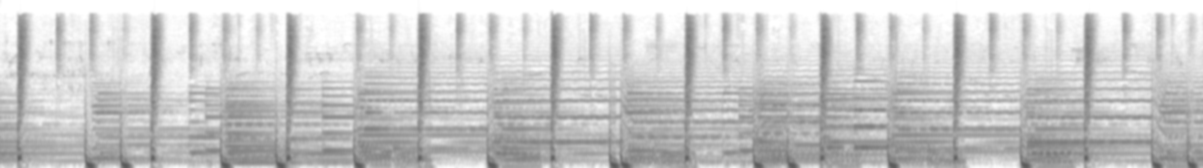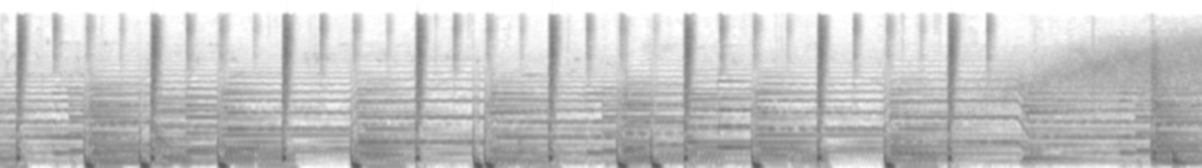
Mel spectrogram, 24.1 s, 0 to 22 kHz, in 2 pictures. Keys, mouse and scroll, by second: 1.7 b, 2.1 ctrl+=, 2.5 right click, 13.0 ctrl+-, 19.4 ctrl+=, 19.7 ctrl+-, 20.8 right click.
